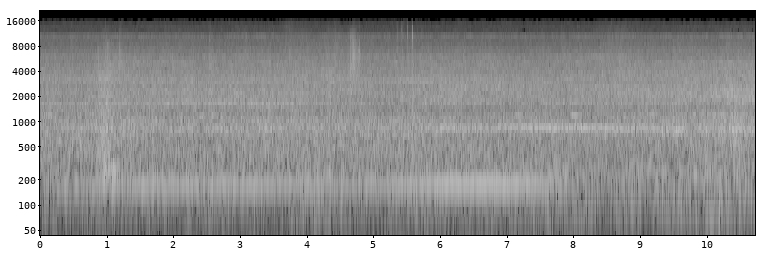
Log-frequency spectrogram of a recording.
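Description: Running noise of an Odakyu 60000-series MSE Romance Car heard from inside its deck: a steady rumble of the moving train, with a low steady hum that fades out about eight seconds in.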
